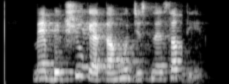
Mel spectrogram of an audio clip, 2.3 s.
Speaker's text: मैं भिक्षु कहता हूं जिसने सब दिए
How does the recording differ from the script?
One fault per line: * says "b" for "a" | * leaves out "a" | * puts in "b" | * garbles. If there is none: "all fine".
all fine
